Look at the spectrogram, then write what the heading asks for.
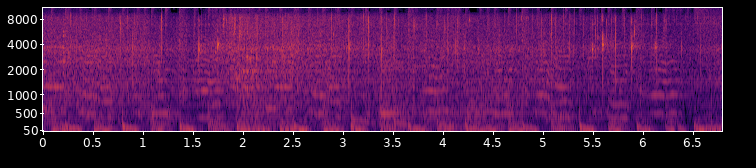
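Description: Beer-battered fish fillets shallow-frying in hot vegetable oil: a steady sizzle with many small crackles and pops as the batter seals.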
